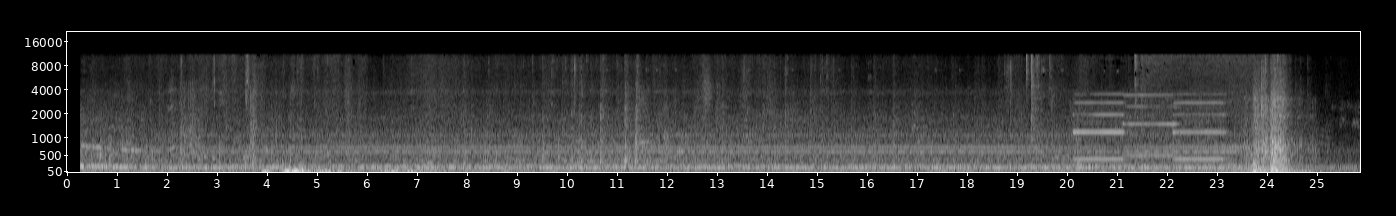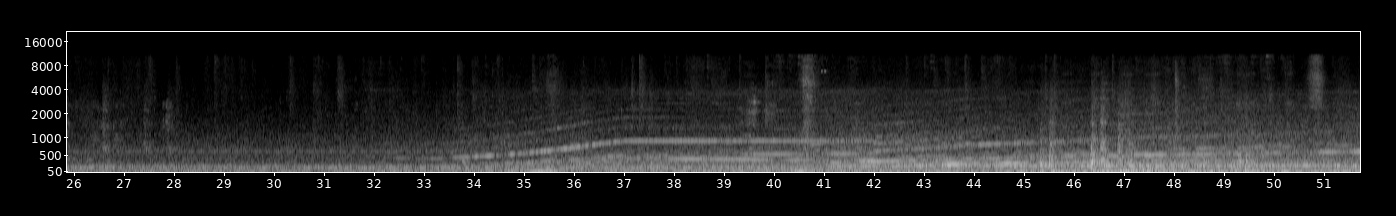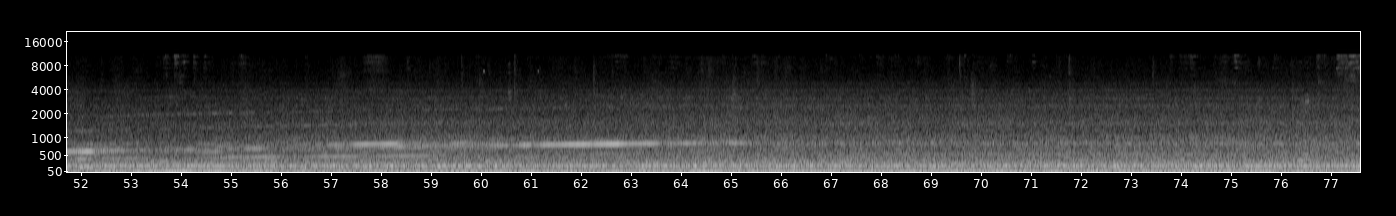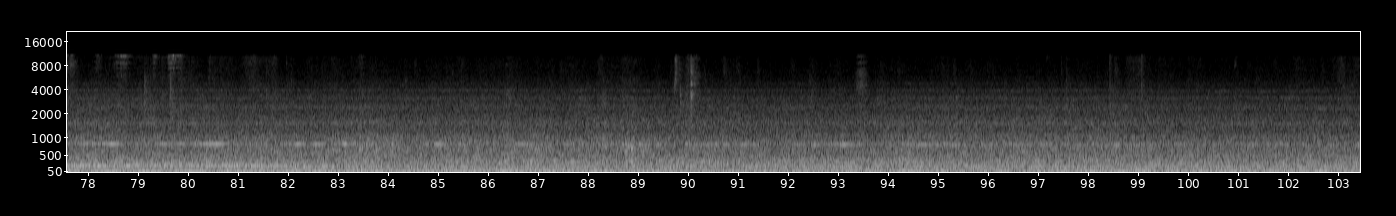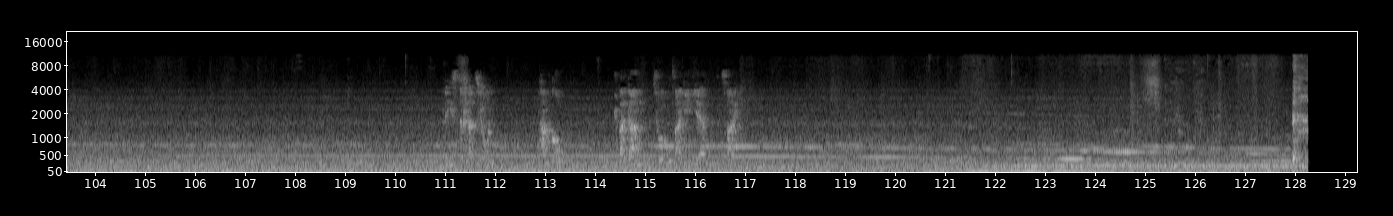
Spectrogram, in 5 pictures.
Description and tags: U-Bahn Journey day
Underground train journey.
foley, travel, transport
